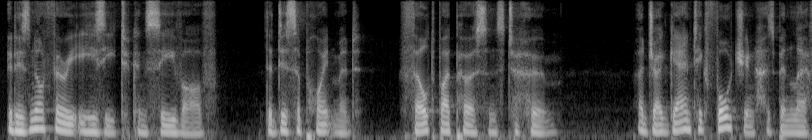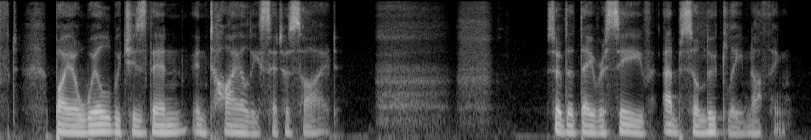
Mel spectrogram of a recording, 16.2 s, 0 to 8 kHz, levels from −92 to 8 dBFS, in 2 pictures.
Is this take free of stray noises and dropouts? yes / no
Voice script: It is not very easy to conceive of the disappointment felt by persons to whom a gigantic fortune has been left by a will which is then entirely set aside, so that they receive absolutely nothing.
no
